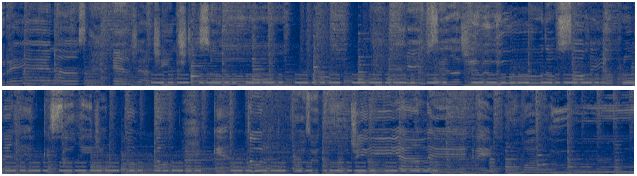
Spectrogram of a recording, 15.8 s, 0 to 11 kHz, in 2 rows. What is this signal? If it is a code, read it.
Morse code (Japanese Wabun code), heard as a keyed tone, hand-sent with a straight key, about 23 wpm, 510 Hz, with room echo. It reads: ワカリマシタ ヒル シゴト ゲンキ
